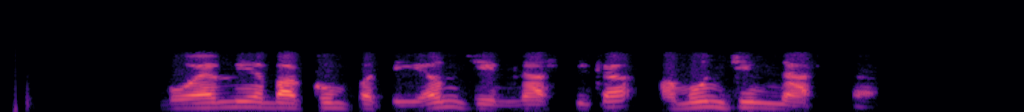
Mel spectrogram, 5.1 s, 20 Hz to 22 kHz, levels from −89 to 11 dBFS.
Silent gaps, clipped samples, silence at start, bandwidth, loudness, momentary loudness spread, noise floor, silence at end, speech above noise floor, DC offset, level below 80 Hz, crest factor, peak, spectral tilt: 1.51-1.56 s, 2.81-2.88 s, 3.18-3.29 s, 4.10-4.25 s; under 0.1%; 0.85 s; 4 kHz; -30 LUFS; 13 LU; under -90 dBFS; 0.75 s; over 60 dB; under 0.1%; -78 dBFS; 22 dB; -10 dBFS; -9.5 dB/octave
